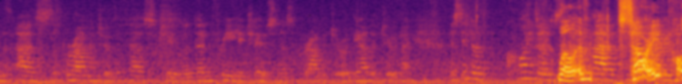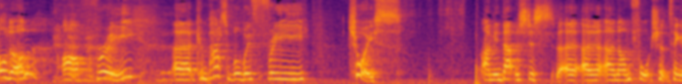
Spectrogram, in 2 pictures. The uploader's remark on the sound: answers questions from the audience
